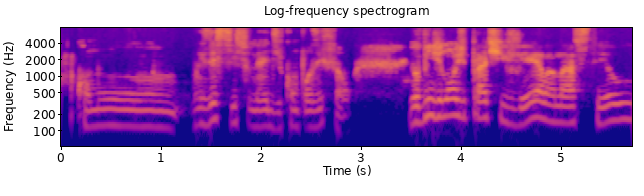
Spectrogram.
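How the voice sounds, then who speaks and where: Medium pitch, moderate pace and ordinary pitch variation from a man, in an ordinary speaking voice. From Brazil, Federal District. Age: 20s. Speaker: rapper. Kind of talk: casual chat.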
